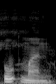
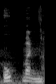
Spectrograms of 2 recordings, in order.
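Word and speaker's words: Upmann: Upman. – Upman. – I always say Upman. I pronounce it like a Spanish, I guess.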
